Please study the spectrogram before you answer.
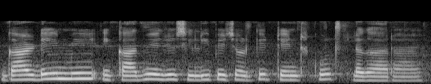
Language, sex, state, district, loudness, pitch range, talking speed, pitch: Hindi, female, Uttar Pradesh, Shamli, -16 LUFS, 200-235 Hz, 180 wpm, 215 Hz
